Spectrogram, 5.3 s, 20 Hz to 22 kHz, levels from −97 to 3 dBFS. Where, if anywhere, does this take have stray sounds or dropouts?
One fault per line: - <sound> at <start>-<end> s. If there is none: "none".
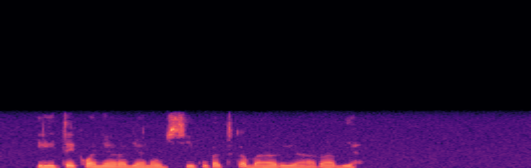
none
